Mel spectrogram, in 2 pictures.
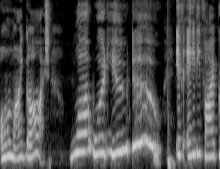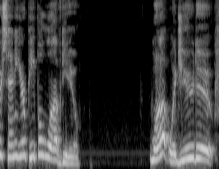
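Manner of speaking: over-the-top, gushing, sarcastic amazement, high and swooping. Retelling what the speaker tells clients, with sarcastic mock astonishment. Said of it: "And I'm real sarcastic".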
